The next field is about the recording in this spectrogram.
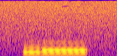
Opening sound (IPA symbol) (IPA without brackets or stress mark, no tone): m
